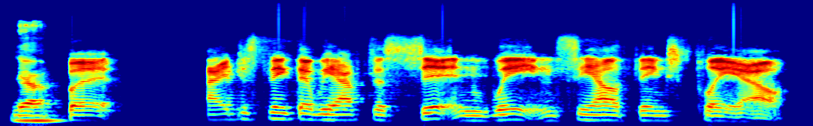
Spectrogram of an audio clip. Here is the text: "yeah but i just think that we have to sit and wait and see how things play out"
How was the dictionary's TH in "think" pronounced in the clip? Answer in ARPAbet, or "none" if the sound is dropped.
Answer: TH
